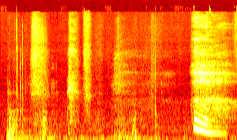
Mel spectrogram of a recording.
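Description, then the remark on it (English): Near the end, a loud yawn stretches out with a breathy, voiced sound that slides downward in pitch. It follows a few seconds of soft breathing and faint clicks. “I'm yawning, so I'm guessing it's not.”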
